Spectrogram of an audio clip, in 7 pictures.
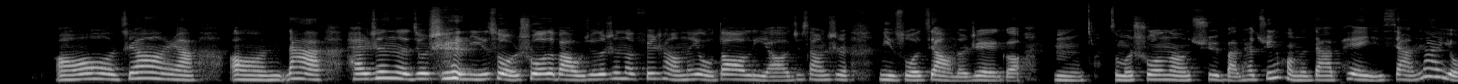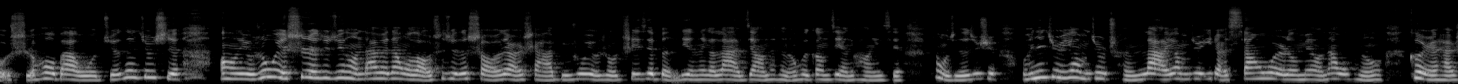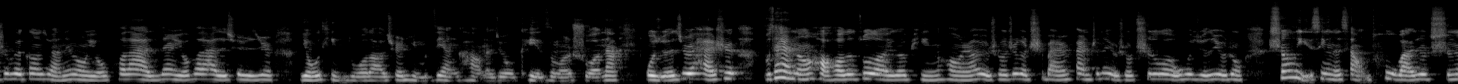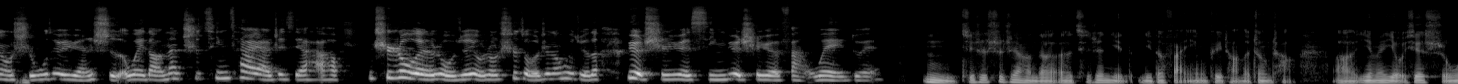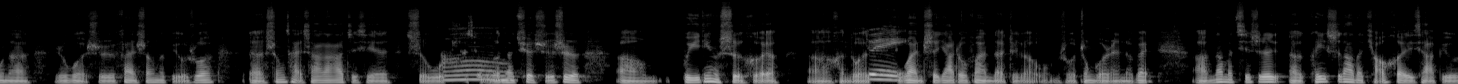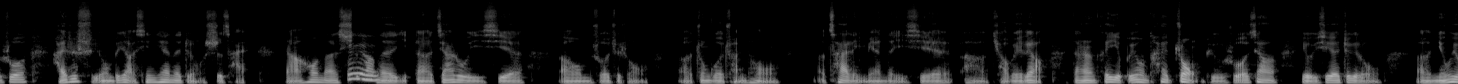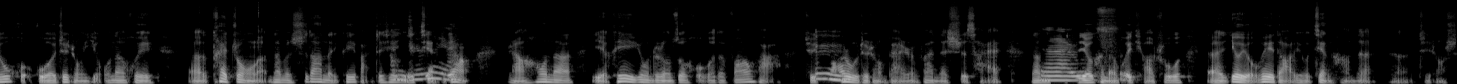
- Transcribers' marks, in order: laughing while speaking: "是"; lip smack; other noise
- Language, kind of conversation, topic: Chinese, advice, 你为什么总是难以养成健康的饮食习惯？
- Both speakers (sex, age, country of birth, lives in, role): female, 20-24, China, Sweden, user; male, 40-44, China, United States, advisor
